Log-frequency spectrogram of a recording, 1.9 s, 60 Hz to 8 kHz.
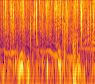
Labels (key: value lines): label: biophony, cascading saw
recorder: SoundTrap 600 or HydroMoth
